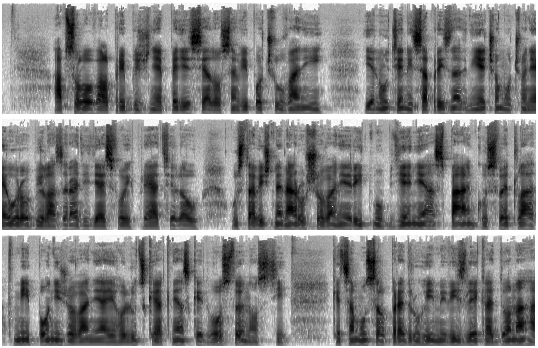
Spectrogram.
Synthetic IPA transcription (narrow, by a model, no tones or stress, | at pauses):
apsɔlʋɔʋalpɾibliʒɲɛpɛɟɛsɪad̪ɔsɛmʋipɔt͡ʃuːʋaɲiː | jɛnuːcɛniːsapɾiznaɟɡɲɪɛt͡ʃɔmut͡ʃɔɲɛuɾɔbilazɾaɟiɟajsʋɔjixpɾɪacɛʎɔʊuːst̪aʋit͡ʃnɛːnaɾuʃɔʋaɲɪɛɾit̪mubɟɛɲɪaspaːŋkusʋɛt̪laːt̪mipɔɲiʒɔʋaɲɪajɛɦɔʎut͡skɛjakɲaskɛjd̪ʊɔst̪ɔjnɔsci | kɛcsamusɛlpɾɛd̪ɾuɦiːmiʋizlɪɛkaɟd̪ɔnaɦa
